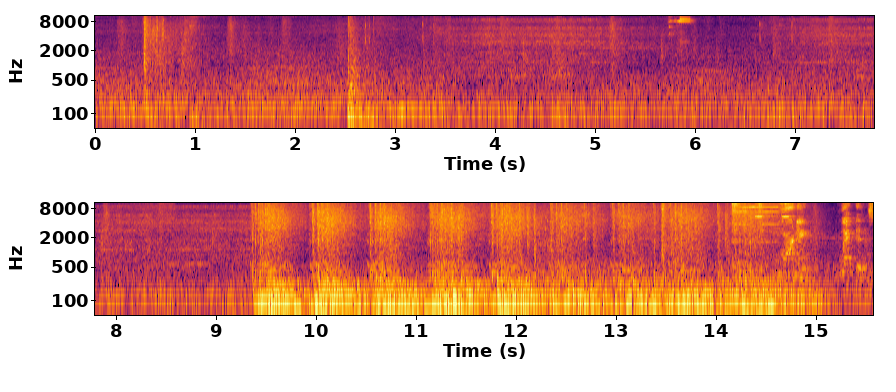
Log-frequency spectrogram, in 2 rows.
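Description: Weapons fire from a Star Citizen F8C Lightning fighter, with scattered thuds at first, then a dense run of rapid, punchy blasts in quick succession, loud and close.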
